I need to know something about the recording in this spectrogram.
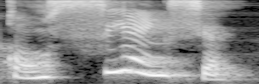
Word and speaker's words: consciência: Quando eu faço a pronúncia dessa palavra no todo, a gente quase não consegue perceber que fica, né, cons. A gente fala consciência, né? Então dá a impressão que só tem ali uma sílaba no si, né?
